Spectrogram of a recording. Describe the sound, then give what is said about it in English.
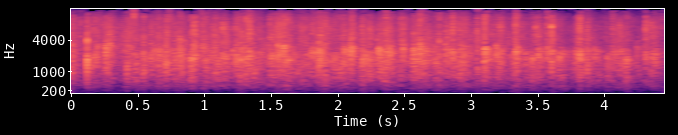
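An audience at a group anniversary meeting applauds the guest speaker steadily, a dense wash of many hands clapping at once, sustained throughout without pause or voices. “our guest speaker, and have a round of applause.”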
